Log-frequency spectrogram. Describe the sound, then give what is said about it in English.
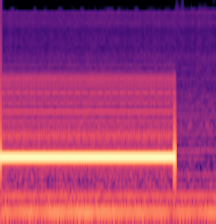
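A phone line ringing through the earpiece on an unanswered call to a phone with no voicemail: one steady, fairly loud electronic ring tone holds for nearly two seconds, then cuts off into quiet line hiss. “Ooh, a lot of rings here.”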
